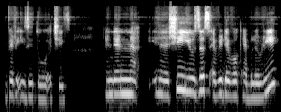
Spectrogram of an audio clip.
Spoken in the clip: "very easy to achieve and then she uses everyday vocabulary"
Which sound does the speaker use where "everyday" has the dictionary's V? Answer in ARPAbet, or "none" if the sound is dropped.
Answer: V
